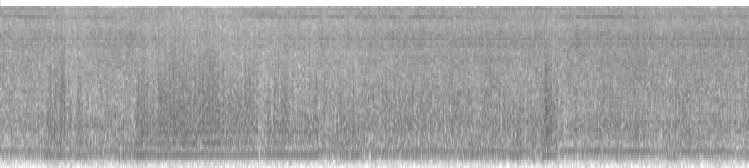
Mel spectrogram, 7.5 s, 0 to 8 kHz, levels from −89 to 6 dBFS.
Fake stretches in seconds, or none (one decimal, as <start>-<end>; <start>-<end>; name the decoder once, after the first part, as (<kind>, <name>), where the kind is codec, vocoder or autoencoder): 0.6-1.0 (vocoder, BigVGAN v2); 2.0-7.5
